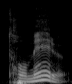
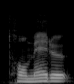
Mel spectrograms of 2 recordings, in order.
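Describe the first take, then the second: First: The word is said with an accent drop. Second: The word is said without an accent drop. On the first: The speaker calls it wrong. "we think we hear them saying tomeru" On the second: The speaker calls it right. "Japanese people are saying tomeru"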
